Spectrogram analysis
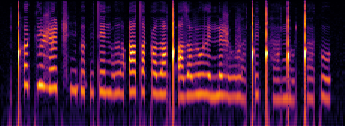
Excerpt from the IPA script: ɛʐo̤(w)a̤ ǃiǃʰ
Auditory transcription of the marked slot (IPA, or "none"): v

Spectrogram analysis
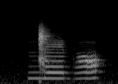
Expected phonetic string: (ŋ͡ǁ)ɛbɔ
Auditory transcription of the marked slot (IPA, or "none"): ŋ͡ǁ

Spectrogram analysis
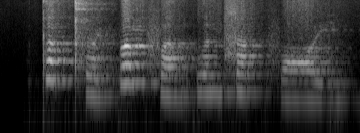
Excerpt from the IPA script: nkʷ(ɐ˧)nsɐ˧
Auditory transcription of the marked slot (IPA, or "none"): ɐ˧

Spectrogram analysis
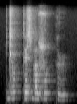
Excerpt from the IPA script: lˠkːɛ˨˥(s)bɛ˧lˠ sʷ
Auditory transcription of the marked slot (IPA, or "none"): s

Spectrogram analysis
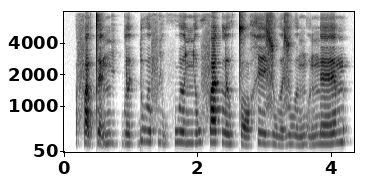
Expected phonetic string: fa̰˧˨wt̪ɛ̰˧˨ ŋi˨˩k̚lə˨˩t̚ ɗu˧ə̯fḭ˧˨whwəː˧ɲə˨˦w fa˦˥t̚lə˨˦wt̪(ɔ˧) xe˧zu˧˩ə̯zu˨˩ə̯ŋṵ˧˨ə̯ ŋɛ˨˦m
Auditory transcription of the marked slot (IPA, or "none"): ɔ˧˩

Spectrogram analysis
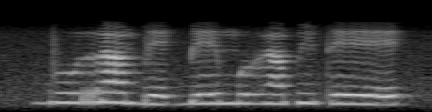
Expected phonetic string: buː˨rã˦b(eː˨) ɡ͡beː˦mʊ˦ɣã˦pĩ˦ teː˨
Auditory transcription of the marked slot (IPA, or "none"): eː˨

